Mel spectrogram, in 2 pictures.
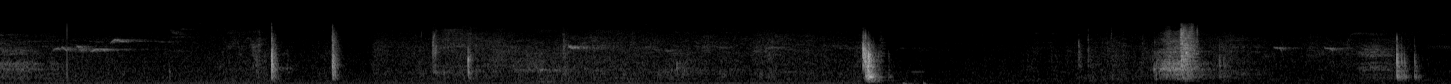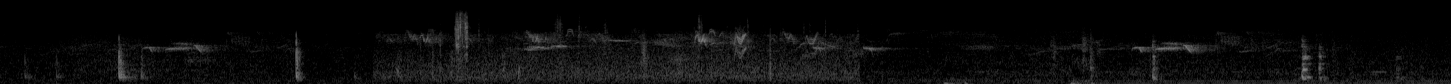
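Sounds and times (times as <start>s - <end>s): songbirds chirping: 0.0s - 29.0s
sharp clicks: 18.8s - 19.4s.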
